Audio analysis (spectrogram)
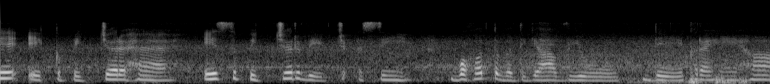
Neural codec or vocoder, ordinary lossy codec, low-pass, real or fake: none; none; 7.2 kHz; real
